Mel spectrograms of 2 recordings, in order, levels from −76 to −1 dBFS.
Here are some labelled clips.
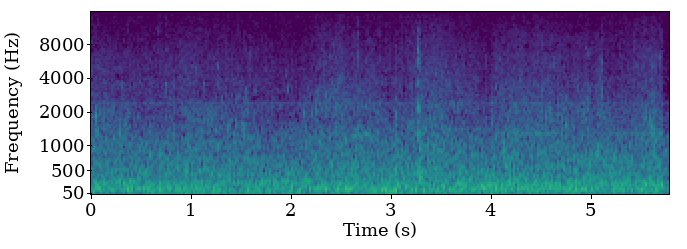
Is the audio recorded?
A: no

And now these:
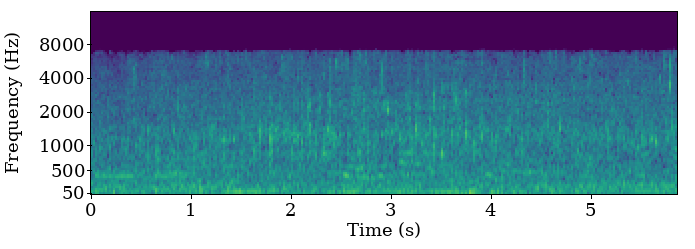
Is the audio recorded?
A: yes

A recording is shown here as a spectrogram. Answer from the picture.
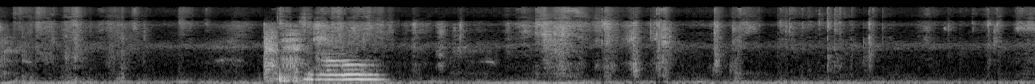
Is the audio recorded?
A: no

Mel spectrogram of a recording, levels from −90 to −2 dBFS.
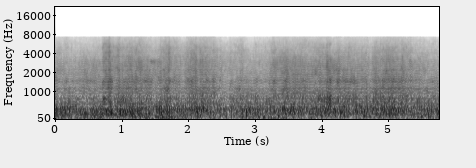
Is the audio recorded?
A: no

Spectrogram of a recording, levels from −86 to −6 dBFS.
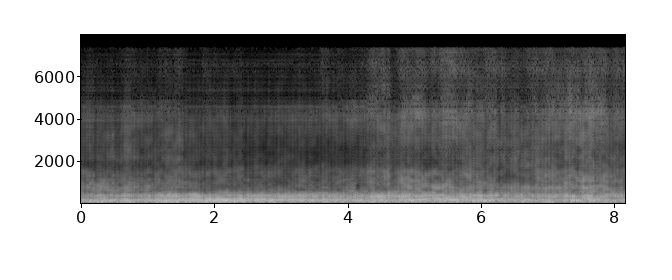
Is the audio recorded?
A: no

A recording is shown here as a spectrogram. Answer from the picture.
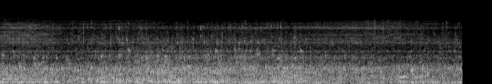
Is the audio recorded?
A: yes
